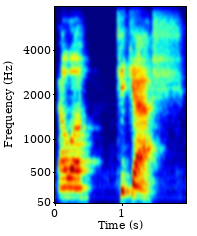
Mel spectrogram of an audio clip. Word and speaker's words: Ella Tikash: Her name, and again, thanks to Nichols for providing a pronunciation, Ella Tikash.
